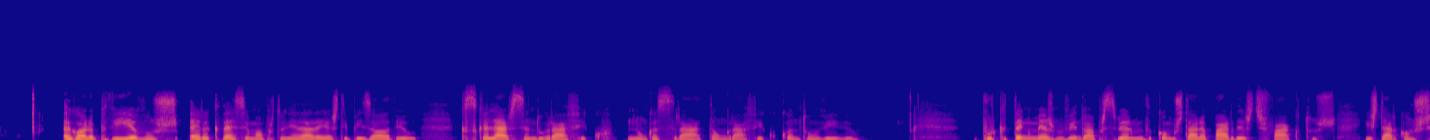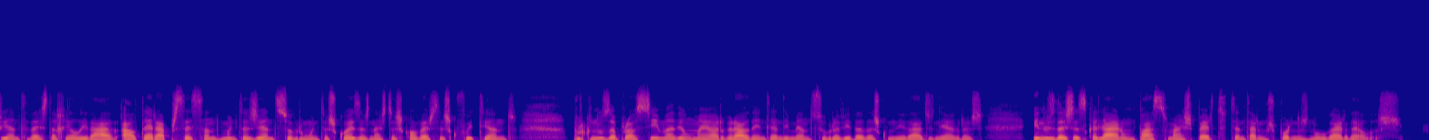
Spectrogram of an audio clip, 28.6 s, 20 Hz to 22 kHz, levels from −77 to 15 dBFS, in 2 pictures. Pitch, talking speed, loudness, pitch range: 215 Hz, 175 wpm, -27 LUFS, 200-240 Hz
